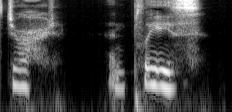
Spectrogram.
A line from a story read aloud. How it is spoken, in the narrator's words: moans softly and whispers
